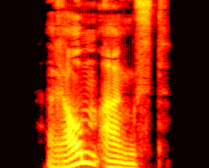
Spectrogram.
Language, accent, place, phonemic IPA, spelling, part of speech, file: German, Germany, Berlin, /ˈʁaʊ̯mˌʔaŋst/, Raumangst, noun, De-Raumangst.ogg
- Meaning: claustrophobia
